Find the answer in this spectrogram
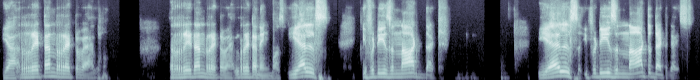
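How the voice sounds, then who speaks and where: A man's voice: mid-range voice, slow pace, bright, forceful tone, no echo, rough recording. A man with a Telugu Indian accent teaching a programming lesson, repeating phrases and often checking in with his students. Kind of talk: live coding lesson.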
